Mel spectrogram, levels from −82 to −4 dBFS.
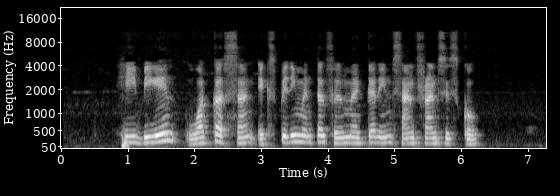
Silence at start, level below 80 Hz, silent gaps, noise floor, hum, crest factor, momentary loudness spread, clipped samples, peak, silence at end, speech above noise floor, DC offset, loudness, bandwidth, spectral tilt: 0.9 s; -40 dBFS; none; -58 dBFS; none; 18 dB; 9 LU; under 0.1%; -2 dBFS; 1 s; 40 dB; under 0.1%; -18 LUFS; 11.5 kHz; -6.5 dB/octave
